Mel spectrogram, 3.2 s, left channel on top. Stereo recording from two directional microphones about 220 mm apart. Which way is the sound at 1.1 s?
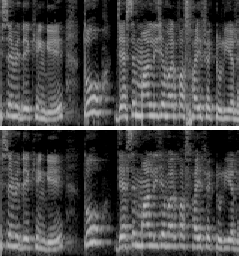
35° left (ahead or behind).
